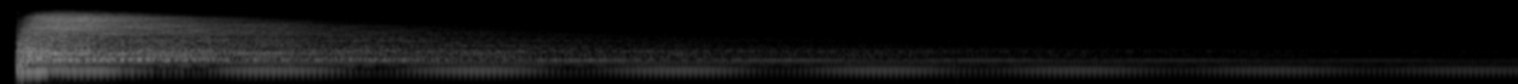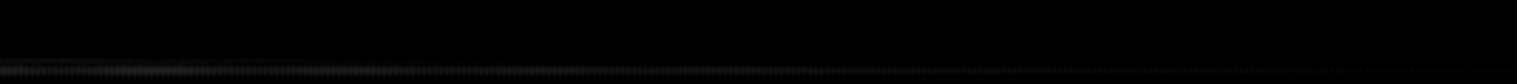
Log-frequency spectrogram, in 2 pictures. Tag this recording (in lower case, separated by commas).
musical instrument, music, gong, percussion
